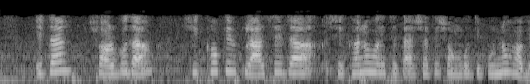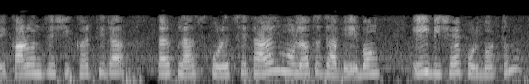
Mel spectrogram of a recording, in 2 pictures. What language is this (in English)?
Bangla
